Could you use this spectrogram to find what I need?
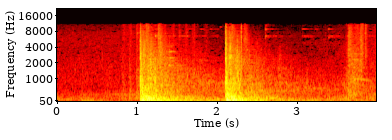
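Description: Rifle shots fire loudly, one after another, and echo away.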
